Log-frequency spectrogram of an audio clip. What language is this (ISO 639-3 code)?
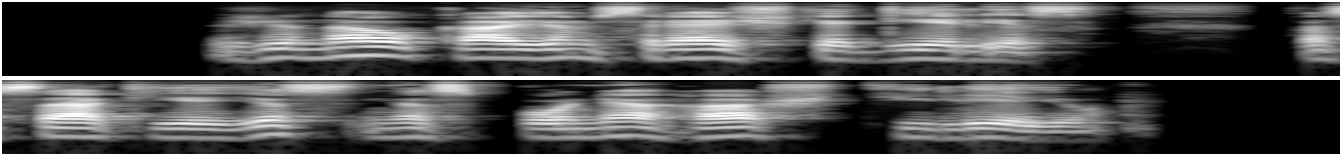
lit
